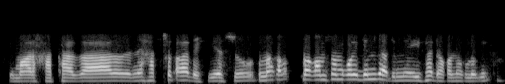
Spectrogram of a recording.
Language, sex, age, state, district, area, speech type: Assamese, male, 30-45, Assam, Barpeta, rural, conversation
